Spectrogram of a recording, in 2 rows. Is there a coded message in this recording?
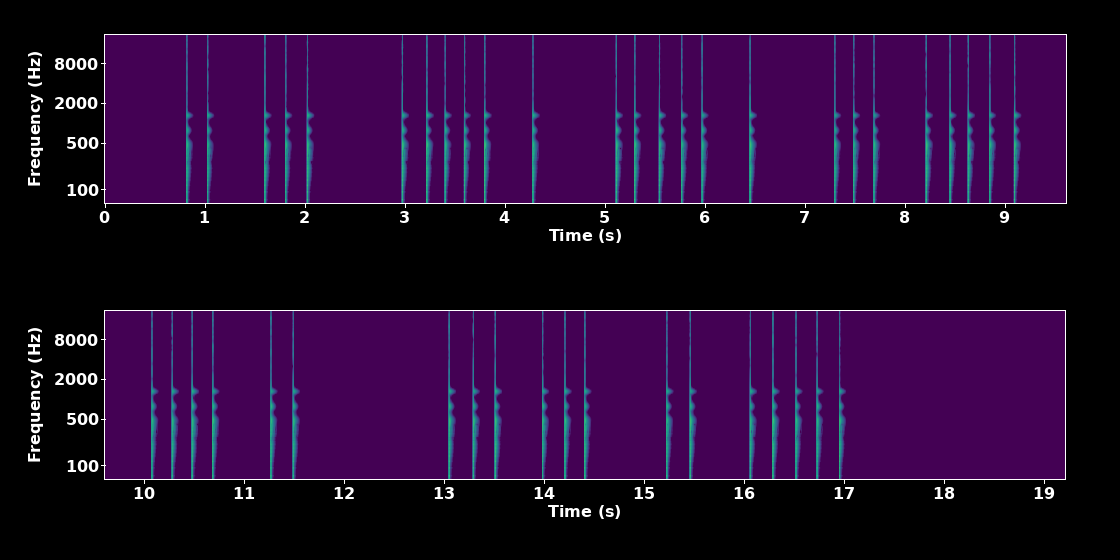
Yes: tap code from 0.8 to 17.0 s, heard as knocks on wood, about 5 knocks a second. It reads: HVVPR NJ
